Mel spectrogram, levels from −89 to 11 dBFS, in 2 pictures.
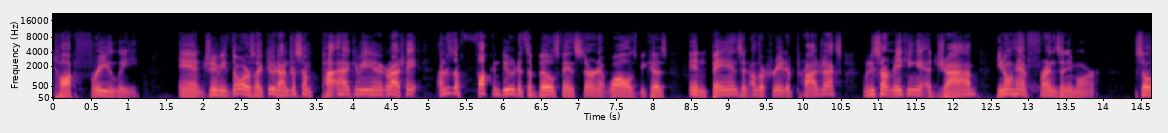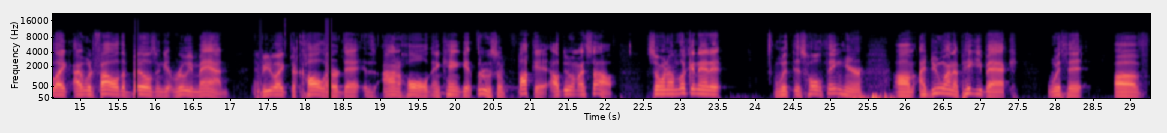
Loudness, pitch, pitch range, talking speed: -24 LUFS, 145 Hz, 125-165 Hz, 200 wpm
